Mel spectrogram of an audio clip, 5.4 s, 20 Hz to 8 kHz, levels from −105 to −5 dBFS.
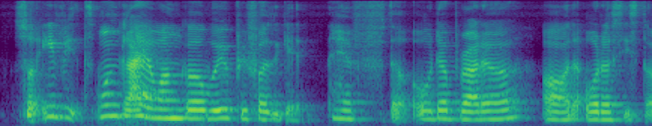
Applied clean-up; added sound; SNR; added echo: neural separator model SepFormer DNS4.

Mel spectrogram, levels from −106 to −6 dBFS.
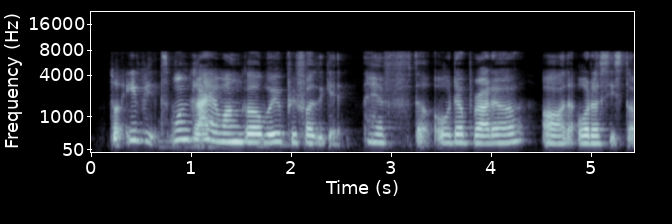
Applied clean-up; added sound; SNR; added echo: neural mask model DeepFilterNet 3.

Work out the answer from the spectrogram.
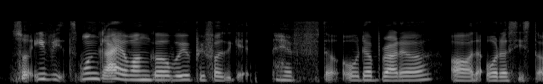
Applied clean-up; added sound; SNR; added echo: none; none; none; none.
